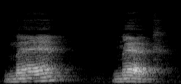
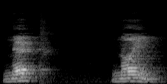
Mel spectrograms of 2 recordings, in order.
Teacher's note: These are nasal sounds, M and N, these are nasal sounds.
